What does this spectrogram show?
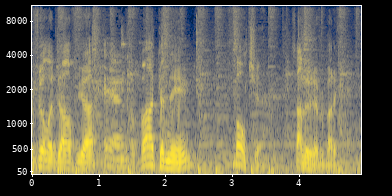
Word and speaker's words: Failte: Tell everybody how we pronounce it one more time, Dave. Failte.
